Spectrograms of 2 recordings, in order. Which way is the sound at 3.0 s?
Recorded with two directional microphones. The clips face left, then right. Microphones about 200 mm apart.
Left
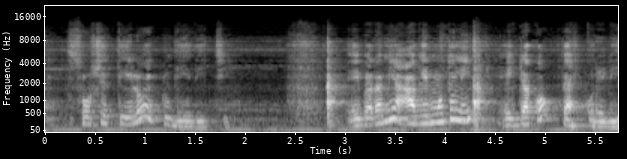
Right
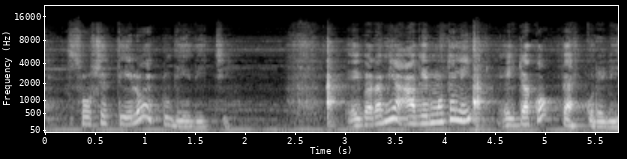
30° right (ahead or behind).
